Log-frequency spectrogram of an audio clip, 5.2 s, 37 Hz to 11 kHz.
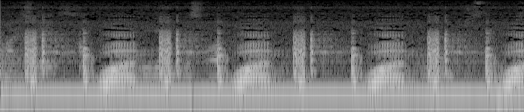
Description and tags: Off of my DD 20 I encountered this Random "Alieatron" effect it was kind of scary...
